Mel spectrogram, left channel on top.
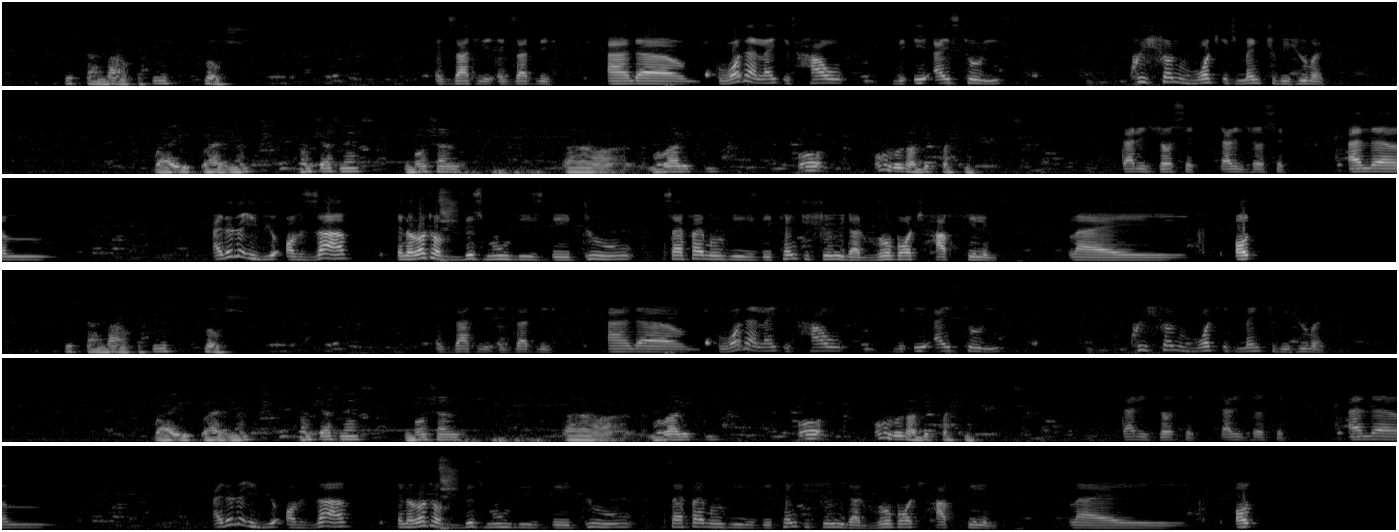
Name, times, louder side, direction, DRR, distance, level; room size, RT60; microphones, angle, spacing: voice 1, 0.6-1.7 2.0-2.4 2.7-2.8 3.2-3.6 8.6-8.7 15.5-22.2 22.7-23.9 24.3-24.5 27.4-27.5 28.8-29.1 32.3-32.4 35.9-36.0, left 1 dB, 5° left, 0.4 m, -36 dB
voice 2, 4.3-5.5 6.1-8.4 8.9-10.0 11.3-13.2 25.2-25.9 26.1-26.6 27.4-28.4 30.0-31.4 31.9-34.2 34.6-37.8 38.6-39.7 40.2-40.4, left 7 dB, 90° left, 0.4 m, -33 dB
3.8 x 3.2 x 4.2 m
head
